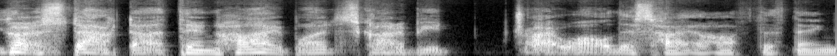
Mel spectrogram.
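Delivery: put-on bawling yell, high-pitched. Recalling a job where the boss yelled about stacking drywall, retelling boss yelling. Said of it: "he's yelling at me like".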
